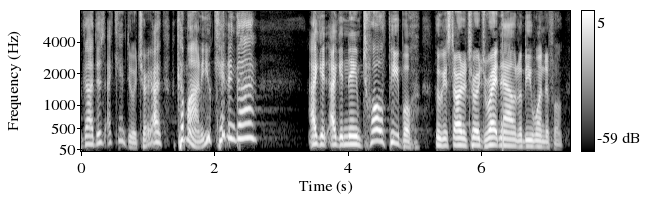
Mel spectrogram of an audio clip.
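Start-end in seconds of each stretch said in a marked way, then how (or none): 0.0-2.6 incredulous protest. Retold or imitated. Pastor retelling his plea to God, rising disbelief. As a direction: pitch climbing much higher in disbelief. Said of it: "I said".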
